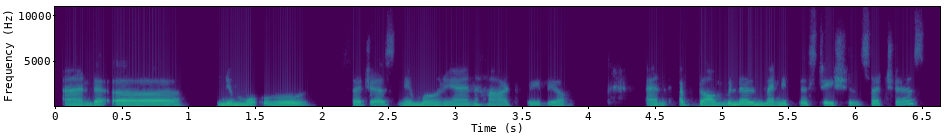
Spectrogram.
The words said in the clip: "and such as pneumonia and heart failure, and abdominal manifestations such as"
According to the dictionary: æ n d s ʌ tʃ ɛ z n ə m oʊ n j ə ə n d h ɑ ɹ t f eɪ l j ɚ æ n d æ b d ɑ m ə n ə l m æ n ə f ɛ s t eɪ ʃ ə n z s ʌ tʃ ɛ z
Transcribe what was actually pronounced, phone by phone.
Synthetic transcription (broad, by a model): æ n d s ʌ tʃ ɛ z n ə m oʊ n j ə ə n d h ɑ ɹ t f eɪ l j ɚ æ n d æ b d ɑ m ə n ə l m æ n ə f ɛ s t eɪ ʃ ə n s ʌ tʃ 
